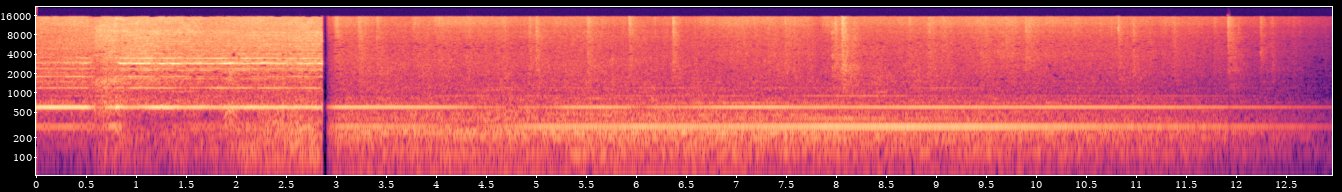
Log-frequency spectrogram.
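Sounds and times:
wood-carving router humming: 0.0 - 2.9.

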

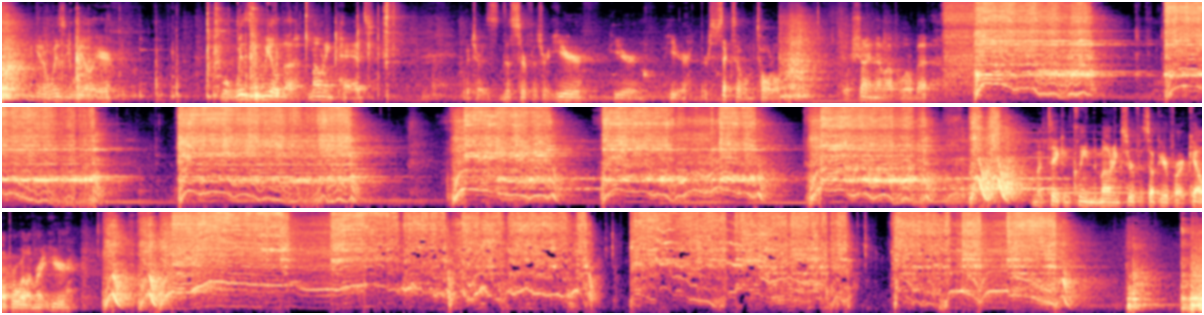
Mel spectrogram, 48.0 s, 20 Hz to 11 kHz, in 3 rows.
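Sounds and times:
air die grinder on metal: 12.6 - 14.9, 15.5 - 21.1, 21.9 - 30.0, 33.4 - 46.4.

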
